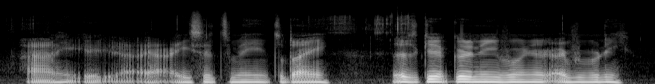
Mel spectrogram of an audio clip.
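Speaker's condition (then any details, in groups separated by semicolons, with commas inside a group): Cerebral palsy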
